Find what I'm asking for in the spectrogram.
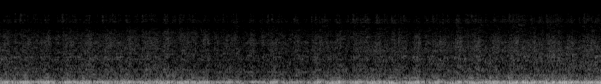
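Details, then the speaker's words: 1971 Mercury Comet GT V8 with a small roller cam, backing off a trailer: rough, lumpy chugging idle with a clacking tick, down on power. Collapsed lifters or a bad cam suspected; metal and needle bearings later found in the oil. "It's not flat tappet, it's roller, but it's running bad, it's chugging, it's down on power, and it clacks really bad."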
